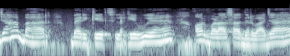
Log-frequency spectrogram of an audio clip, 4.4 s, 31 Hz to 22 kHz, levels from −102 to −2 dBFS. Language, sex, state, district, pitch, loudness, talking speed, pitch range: Hindi, male, Uttar Pradesh, Lucknow, 145 Hz, -13 LUFS, 150 wpm, 130-165 Hz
